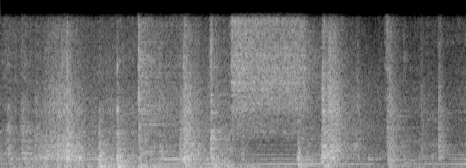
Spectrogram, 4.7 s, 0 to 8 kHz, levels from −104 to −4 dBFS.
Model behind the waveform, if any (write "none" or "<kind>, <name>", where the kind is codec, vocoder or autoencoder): vocoder, BigVGAN v2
